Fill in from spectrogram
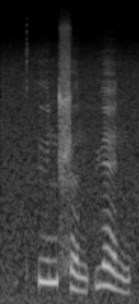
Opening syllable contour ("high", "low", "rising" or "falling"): high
